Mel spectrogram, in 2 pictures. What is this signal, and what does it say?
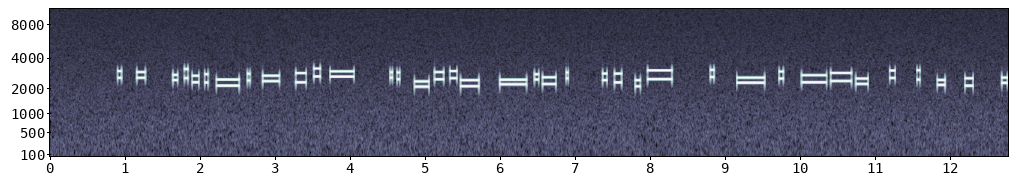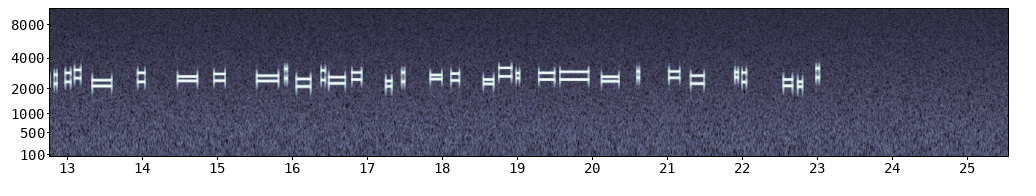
Pairs of high tones at irregular times. There is no code.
